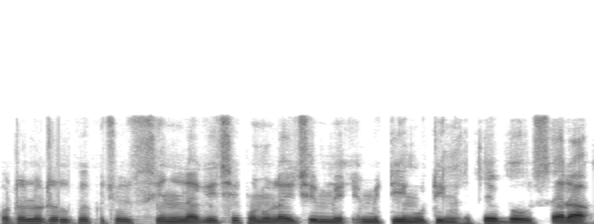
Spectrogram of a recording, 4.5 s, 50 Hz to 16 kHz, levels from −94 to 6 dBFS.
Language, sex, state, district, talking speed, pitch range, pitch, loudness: Hindi, male, Bihar, Araria, 175 wpm, 120-130 Hz, 125 Hz, -21 LUFS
